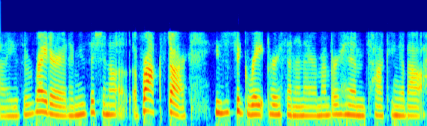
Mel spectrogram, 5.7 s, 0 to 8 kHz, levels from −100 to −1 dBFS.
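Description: GSM full-rate codec damage runs through the whole clip, from start to finish, and it is plainly audible. The codec reduces speech to a model of the vocal tract excited by a regular pulse train, keeping only every third excitation sample, which fits a 13 kbps full-rate mode. That coarse excitation gives the speech a buzzy, gravelly roughness, and nothing survives above 4 kHz, so the top end sounds dull and boxed in under the call's normal microphone filtering.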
